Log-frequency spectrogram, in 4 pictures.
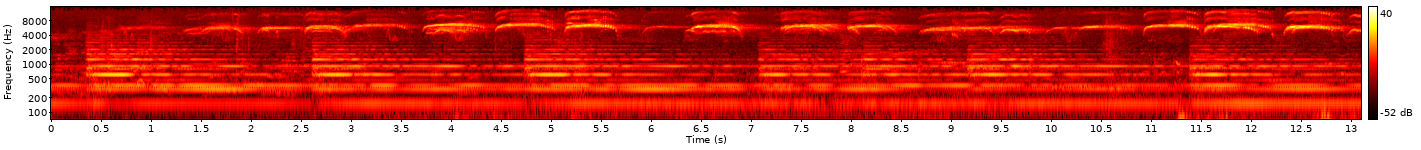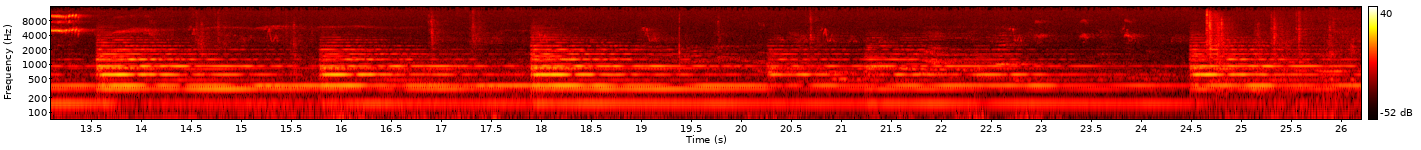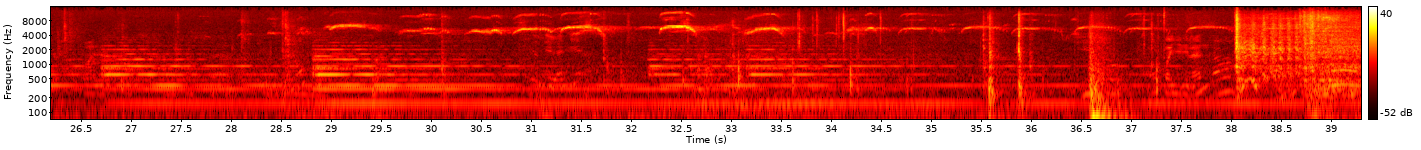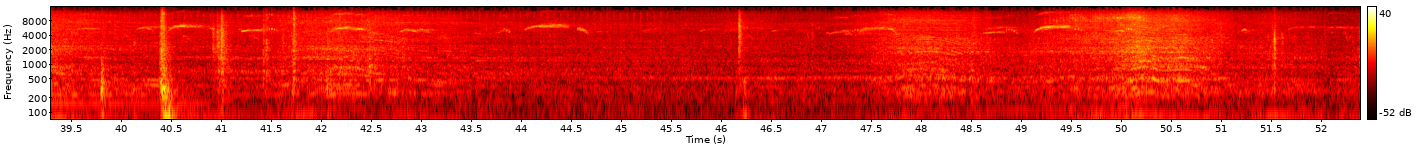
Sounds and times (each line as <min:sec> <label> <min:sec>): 0:00.0 bells after the Mass 0:52.3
